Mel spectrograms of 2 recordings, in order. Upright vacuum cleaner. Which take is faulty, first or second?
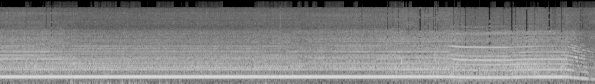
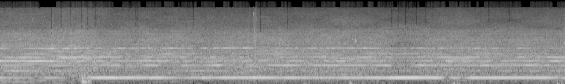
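first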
